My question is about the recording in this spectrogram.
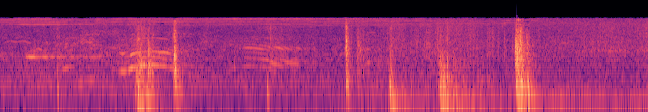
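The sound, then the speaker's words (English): Someone gets into the passenger seat of a car: a series of thumps and clunks from the door and seat, ending in a solid door slam, with faint creaks and squeaks in between. “Carrying a briefcase, Thomas walks to Davis's car, looks inside, then gets in the passenger seat”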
